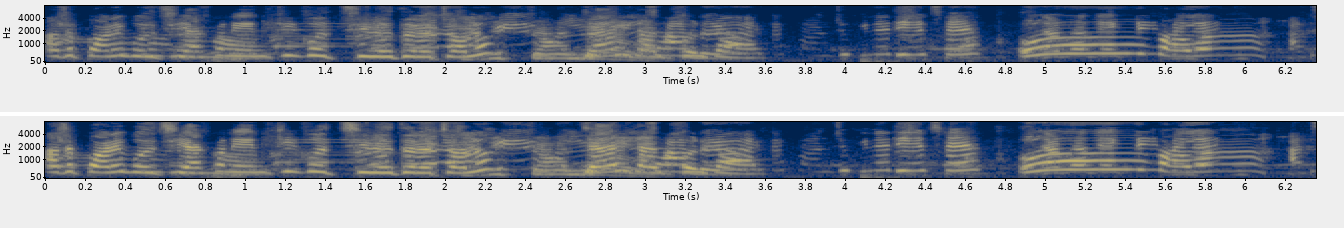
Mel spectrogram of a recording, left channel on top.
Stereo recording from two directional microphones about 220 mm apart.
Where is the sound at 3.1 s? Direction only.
40° right (ahead or behind).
